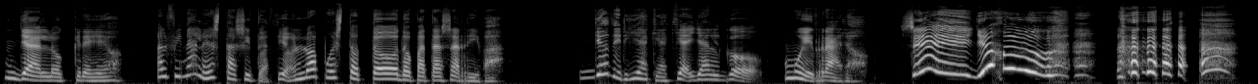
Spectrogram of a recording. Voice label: locutora infantil doblaje dibujos animados

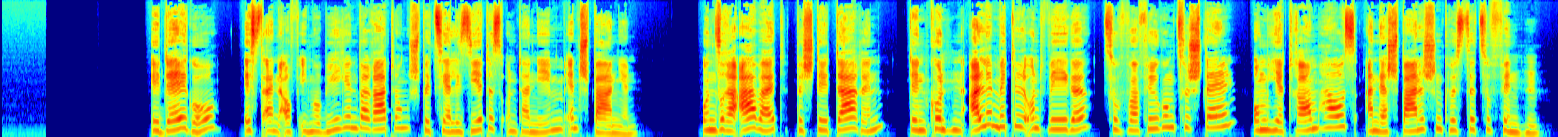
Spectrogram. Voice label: locutora alemana

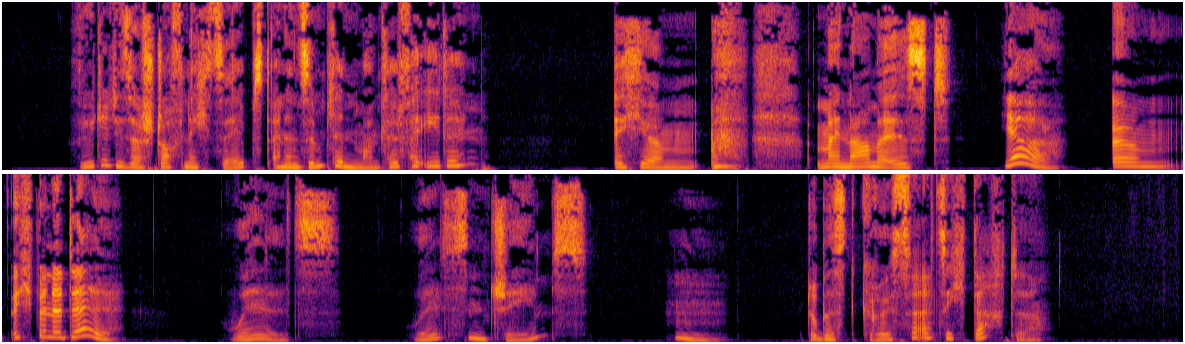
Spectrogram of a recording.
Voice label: locutora alemana german voiceover

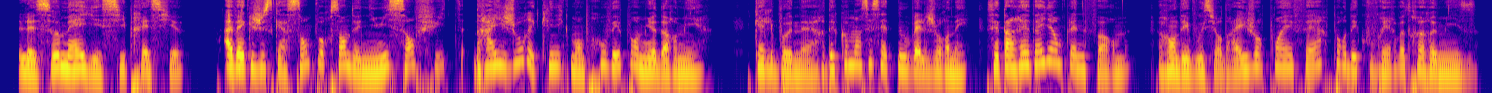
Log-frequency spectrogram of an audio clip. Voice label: locutora francesa french voiceover

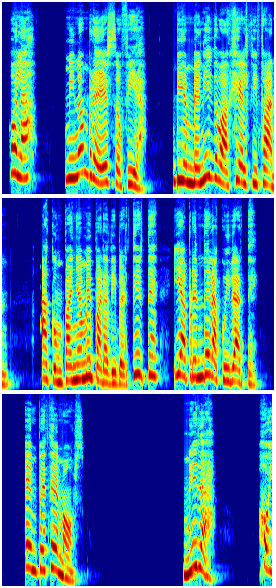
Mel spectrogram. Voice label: locutora niña spanish child voiceover

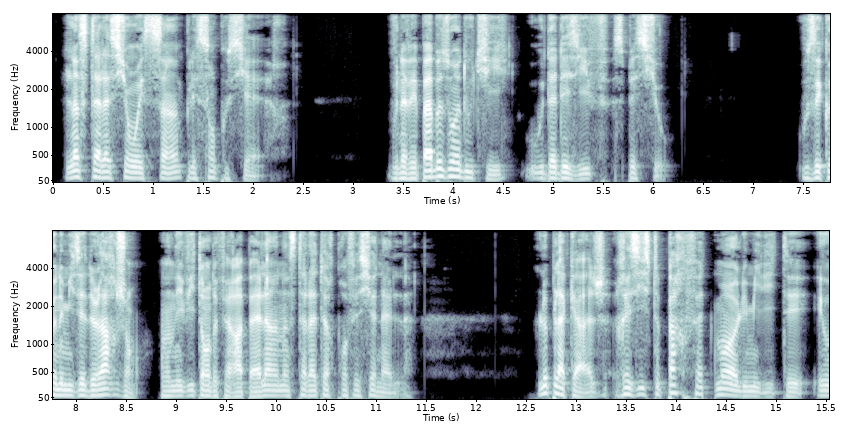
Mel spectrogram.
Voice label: locutor francés french voiceover

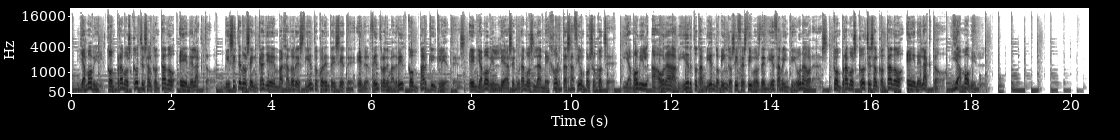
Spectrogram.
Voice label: locutor spanish voiceover anuncio radio; Campaña de publicidad

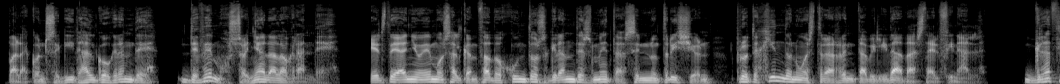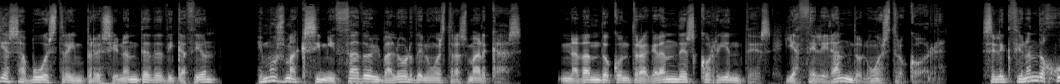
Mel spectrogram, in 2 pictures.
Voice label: locutor espanol spanish voiceover

